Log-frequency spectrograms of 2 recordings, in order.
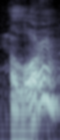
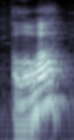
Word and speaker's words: Allora: we have the ultra allora is that how do you say that Aloha no allora allora delicious we will be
